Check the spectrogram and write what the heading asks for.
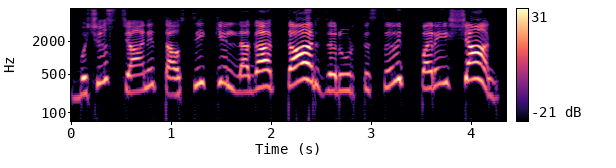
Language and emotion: Kashmiri, angry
